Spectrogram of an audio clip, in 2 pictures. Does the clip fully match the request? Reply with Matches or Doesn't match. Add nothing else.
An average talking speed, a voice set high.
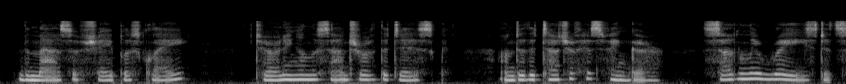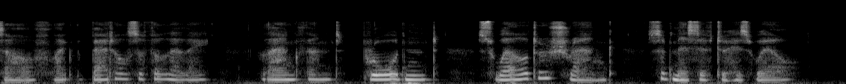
Doesn't match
